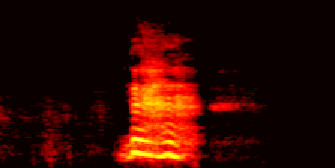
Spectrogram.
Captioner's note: nyx laughs awkwardly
